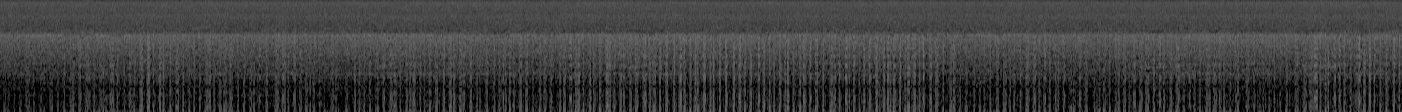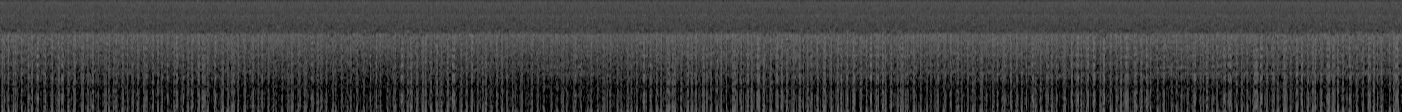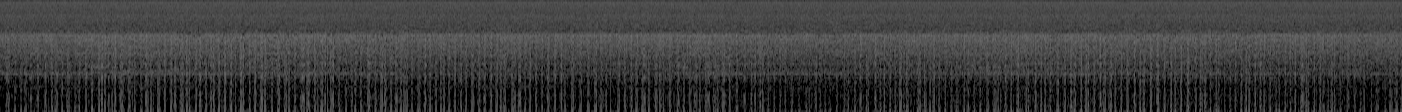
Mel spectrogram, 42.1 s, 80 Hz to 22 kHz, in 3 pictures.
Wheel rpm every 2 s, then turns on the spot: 230, 230, 230, 230, 230, 230, 230, 230, 230, 230, 210, 190, 200, 220, 230, 230, 230, 230, 230, 230, 230.
none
